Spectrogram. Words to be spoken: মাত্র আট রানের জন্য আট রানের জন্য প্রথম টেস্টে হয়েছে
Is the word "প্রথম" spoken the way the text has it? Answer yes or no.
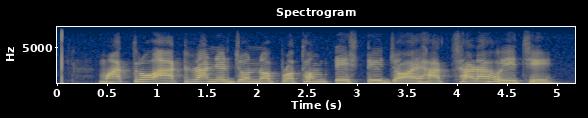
no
